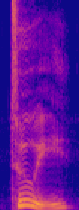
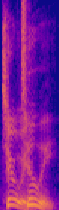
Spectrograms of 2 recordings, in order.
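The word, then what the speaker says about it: Twohy: I looked it up the pronunciation. This is according to Google, guys. Break Tui, so down in the sounds.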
